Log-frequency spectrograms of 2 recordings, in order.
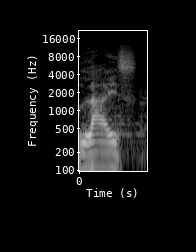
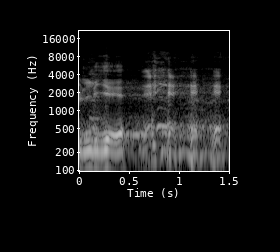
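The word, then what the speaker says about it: Liès: Yes, again, I insist as an insurer, never forget the accent, because being called Lies would be terrible. Yes, sir. Well, let's make sure then, Monsieur Lier, and emphasize that we're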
